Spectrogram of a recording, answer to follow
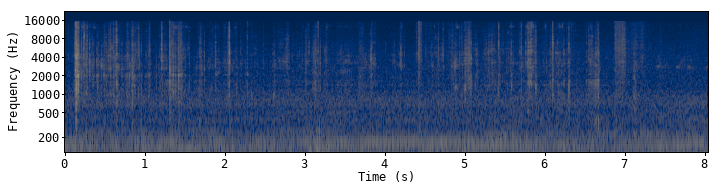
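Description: A new spark plug's cardboard box being handled and opened, and the plug slid out: scattered small clicks, crinkles and scrapes, over a steady low hum.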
